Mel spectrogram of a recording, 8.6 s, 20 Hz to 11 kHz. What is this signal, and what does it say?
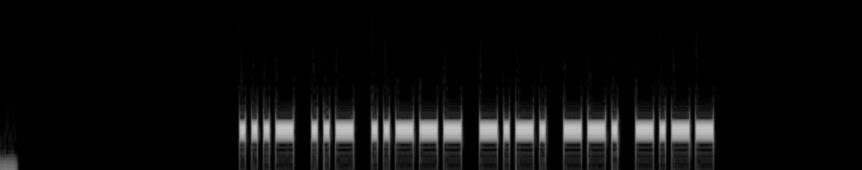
Morse code, heard as a keyed tone, about 20 wpm, 700 Hz. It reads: VU2CGY
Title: DXCC-100 Call Signs - 6 Characters - 20wpm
